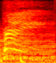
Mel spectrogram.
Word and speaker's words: pain: Pain, pain, a little for some and a whole lot for others. The word pain is pronounced like bang, mimicking gunshots.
